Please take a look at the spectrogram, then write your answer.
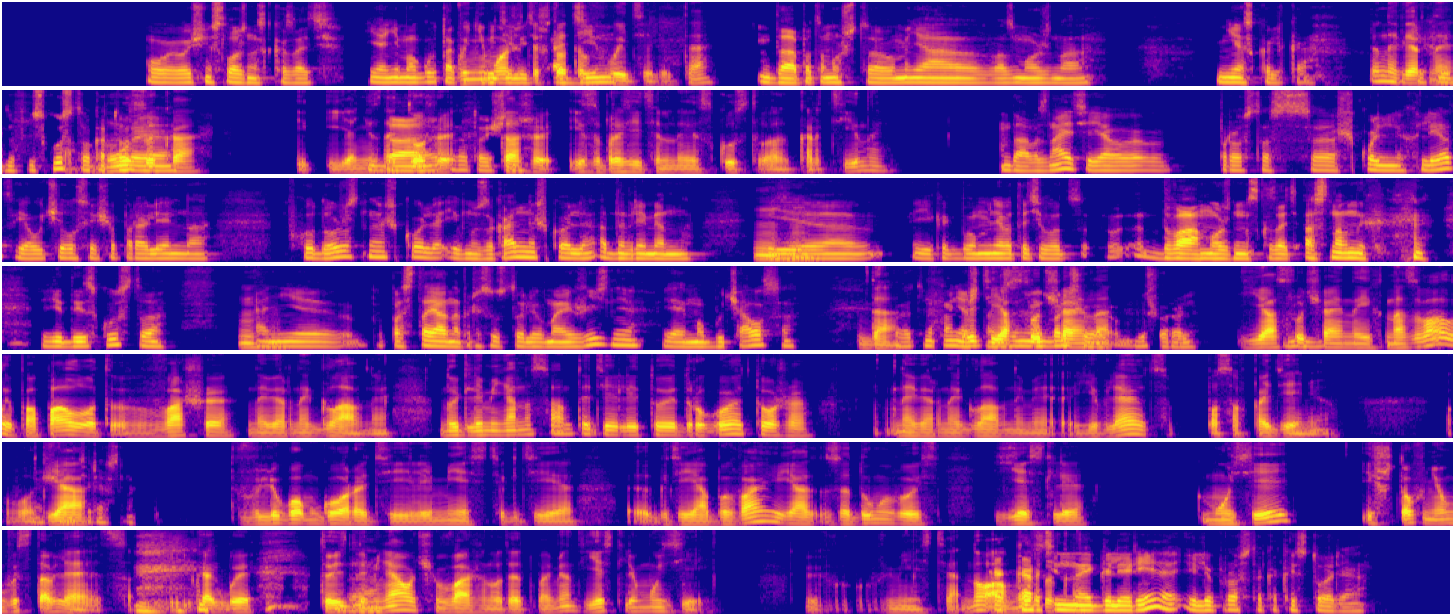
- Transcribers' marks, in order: other background noise; chuckle; tapping; laugh
- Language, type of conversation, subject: Russian, unstructured, Какую роль играет искусство в нашей жизни?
